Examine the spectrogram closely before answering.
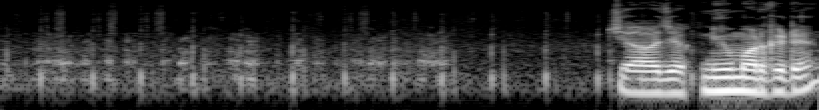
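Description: Footsteps run quickly on a hard surface.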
